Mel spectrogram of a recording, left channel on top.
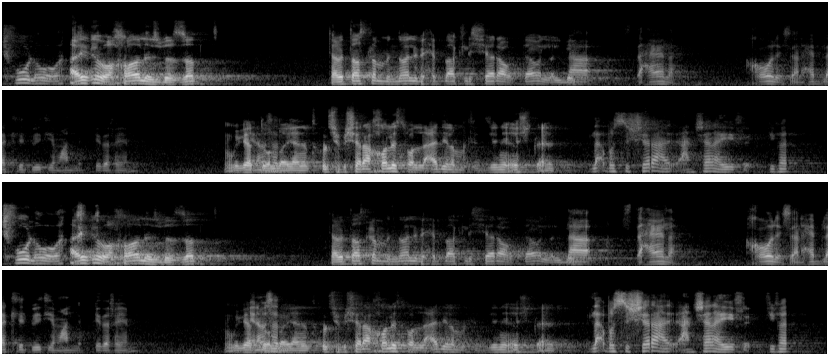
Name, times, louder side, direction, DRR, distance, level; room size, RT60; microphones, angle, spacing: voice 1, 0.0-0.8 5.6-5.9 6.3-6.8 7.4-9.6 10.7-11.1 14.1-16.1, right 5 dB, 55° right, 20 dB, 0.6 m, -29 dB
voice 2, 0.7-1.9 3.3-5.7 10.5-13.8, left 3 dB, 60° left, 14 dB, 1.2 m, -23 dB
27.5 x 18.0 x 9.4 m, 1.5 s
head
